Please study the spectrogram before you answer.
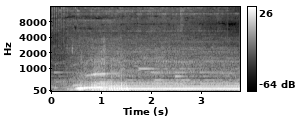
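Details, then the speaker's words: Dinghy outboard motor after replacing two spark plugs: engine picks up then holds a steady low even hum in gear with no stumbling or misfire; running clean and better than before. "I might need to go run around and and test this, but it sounds better than it did."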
